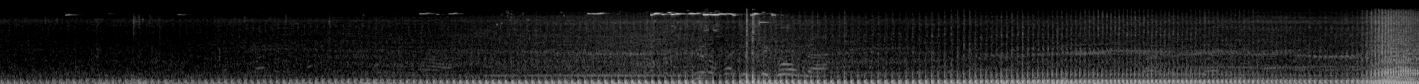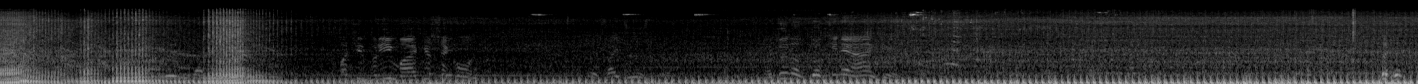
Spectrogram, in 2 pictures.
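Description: Trials motorcycle engine running, with a few sharp knocks about a quarter of the way in and several short bursts of revving about halfway through.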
